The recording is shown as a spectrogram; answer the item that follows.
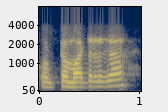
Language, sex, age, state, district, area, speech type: Urdu, male, 30-45, Uttar Pradesh, Gautam Buddha Nagar, urban, conversation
